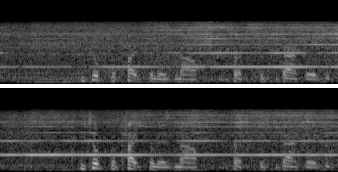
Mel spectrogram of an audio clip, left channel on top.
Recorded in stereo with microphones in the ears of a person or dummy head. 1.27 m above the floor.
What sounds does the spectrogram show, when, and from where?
0.8 s a man speaking: 45° right (ahead or behind); by 3.3 s 20° left (ahead or behind)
